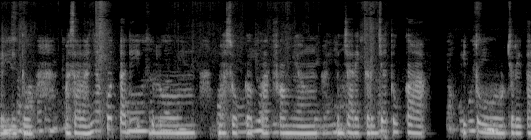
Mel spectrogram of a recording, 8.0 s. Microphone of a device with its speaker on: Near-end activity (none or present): present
